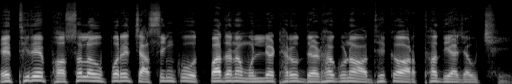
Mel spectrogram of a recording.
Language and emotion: Odia, neutral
